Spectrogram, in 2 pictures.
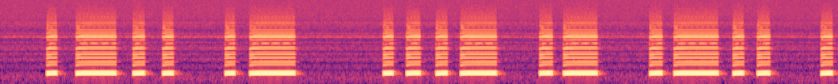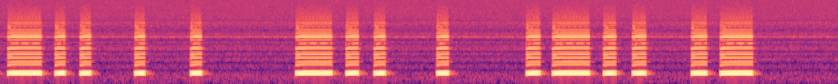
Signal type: Morse code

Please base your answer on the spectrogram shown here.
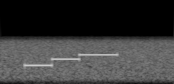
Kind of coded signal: telephone call progress tone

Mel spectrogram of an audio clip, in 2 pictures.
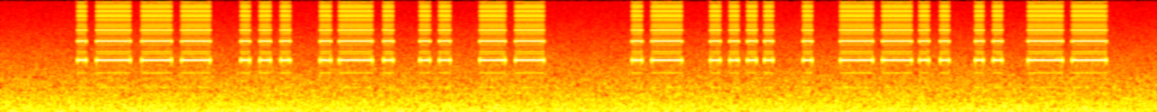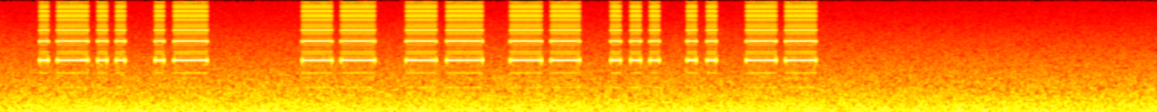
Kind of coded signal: Morse code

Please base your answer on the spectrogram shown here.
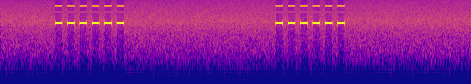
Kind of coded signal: beep code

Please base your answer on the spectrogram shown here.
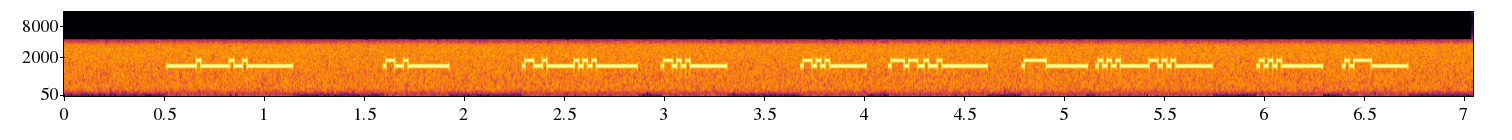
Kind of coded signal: TTY/TDD text telephone tones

